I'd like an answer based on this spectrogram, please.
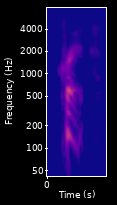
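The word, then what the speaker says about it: craic: have it that's why c-r-a-i-c crack crack pronounce crack in american english all right so there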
